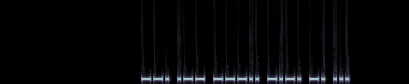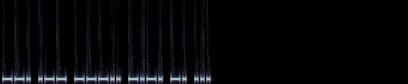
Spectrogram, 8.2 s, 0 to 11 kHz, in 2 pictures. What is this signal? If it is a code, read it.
Morse code, heard as a keyed tone, about 37 wpm, 700 Hz. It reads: GW8CNS GW8CNS
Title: DXCC-100 Call Signs - 6 Characters - Repeated 2x - 40wpm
